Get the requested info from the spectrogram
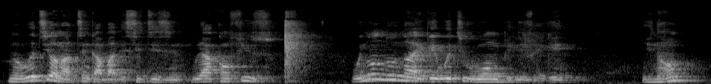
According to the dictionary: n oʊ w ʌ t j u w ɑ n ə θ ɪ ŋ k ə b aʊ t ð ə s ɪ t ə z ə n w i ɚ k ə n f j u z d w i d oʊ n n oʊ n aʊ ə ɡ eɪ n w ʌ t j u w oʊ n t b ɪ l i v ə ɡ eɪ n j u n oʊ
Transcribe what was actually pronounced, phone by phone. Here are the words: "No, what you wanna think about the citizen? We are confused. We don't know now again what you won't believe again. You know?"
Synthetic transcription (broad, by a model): n oʊ w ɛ t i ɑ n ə t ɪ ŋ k ə b aʊ t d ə s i t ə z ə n w i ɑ k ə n f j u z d w i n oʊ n n oʊ n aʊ ə ɡ eɪ n w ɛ t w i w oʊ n b ɪ l i v ə ɡ eɪ n j u n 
